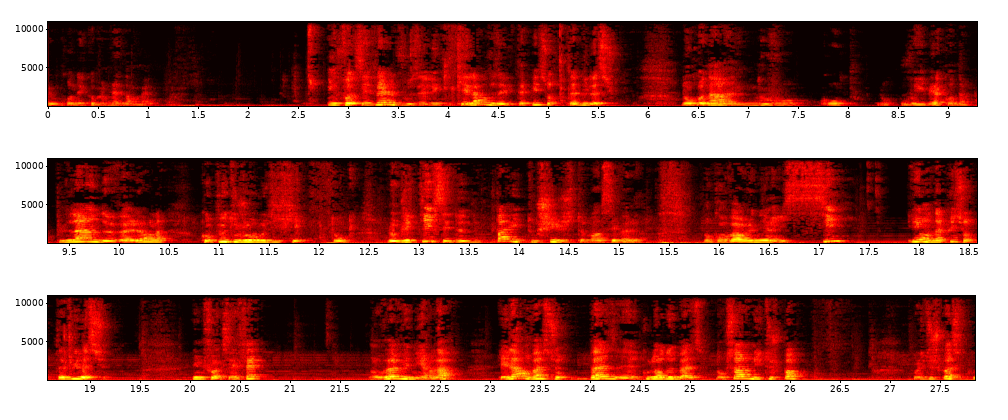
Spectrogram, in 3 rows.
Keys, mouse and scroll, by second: 3.6 click, 5.1 Tab, 17.0 click, 18.8 Tab, 21.4 click, 23.3 click.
